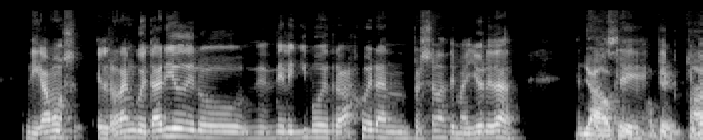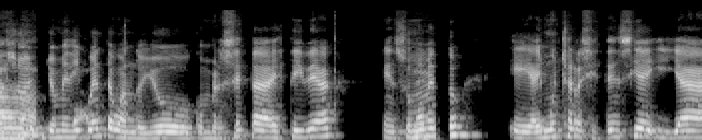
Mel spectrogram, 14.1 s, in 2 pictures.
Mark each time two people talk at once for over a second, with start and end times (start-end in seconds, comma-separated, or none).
5.8-8.1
